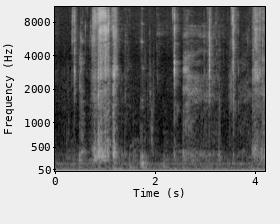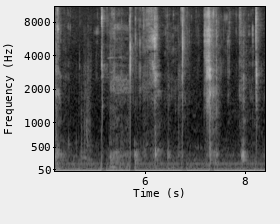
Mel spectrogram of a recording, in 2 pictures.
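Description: A person chewing and biting food close to the microphone, with many small wet clicks and a few louder crunchy bites: about a second in, around four seconds and again near seven seconds.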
